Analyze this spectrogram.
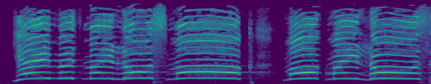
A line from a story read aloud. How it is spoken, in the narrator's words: a weeping and a wailing and a yelling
